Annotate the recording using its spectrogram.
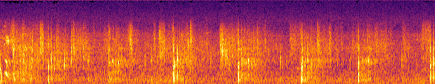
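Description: Tennis balls are struck back and forth with sharp pops of the racket in a steady rally.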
